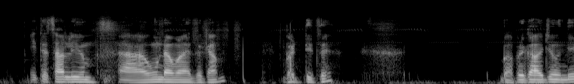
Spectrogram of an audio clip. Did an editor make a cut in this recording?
no; 0 cuts

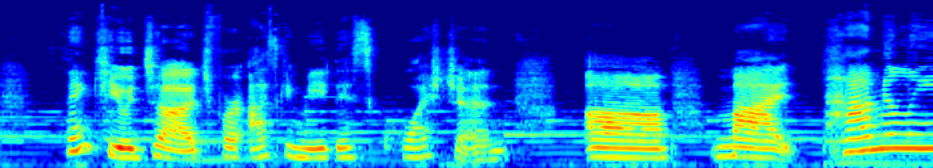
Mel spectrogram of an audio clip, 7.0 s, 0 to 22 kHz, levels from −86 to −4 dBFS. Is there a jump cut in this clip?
no; 0 cuts

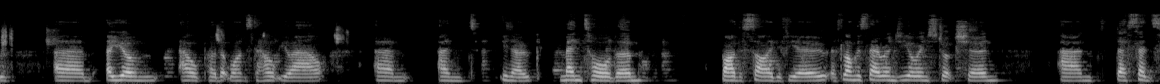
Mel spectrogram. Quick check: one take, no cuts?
yes; 0 cuts

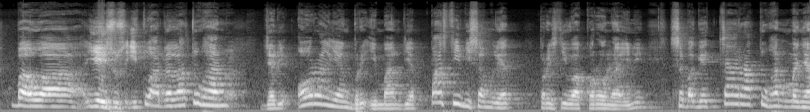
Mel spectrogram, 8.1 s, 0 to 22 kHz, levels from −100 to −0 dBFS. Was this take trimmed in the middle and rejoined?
yes; 1 cut; at 2.4 s

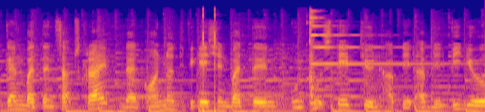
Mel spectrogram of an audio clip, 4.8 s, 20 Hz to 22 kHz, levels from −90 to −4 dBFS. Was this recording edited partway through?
no; 0 cuts

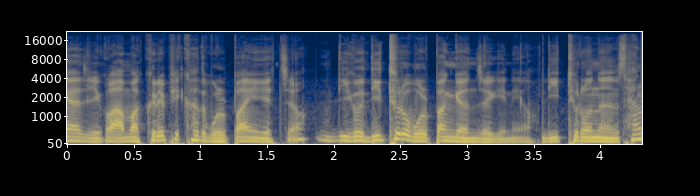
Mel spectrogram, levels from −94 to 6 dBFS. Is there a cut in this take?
yes; 2 cuts; at 1.9 s, 3.6 s

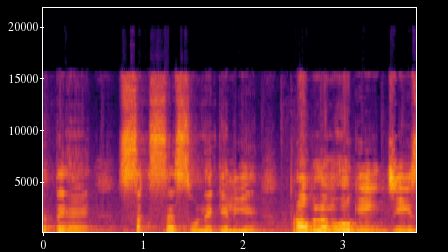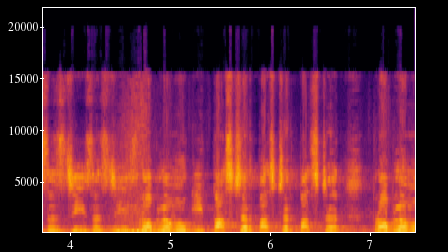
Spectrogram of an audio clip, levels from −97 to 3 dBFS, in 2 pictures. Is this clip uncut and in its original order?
no; 1 cut; at 4.6 s

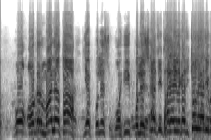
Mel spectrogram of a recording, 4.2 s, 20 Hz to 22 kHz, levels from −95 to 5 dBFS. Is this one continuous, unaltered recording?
no; 1 cut; at 3.0 s

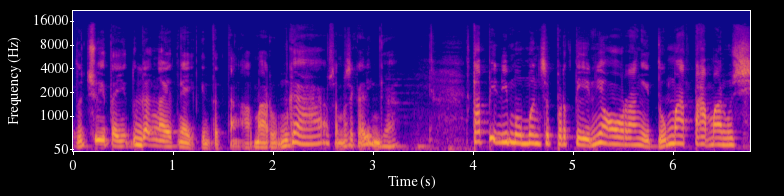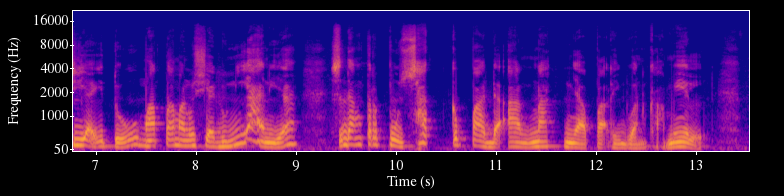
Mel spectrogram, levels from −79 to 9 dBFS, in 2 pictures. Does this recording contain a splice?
no; 0 cuts

